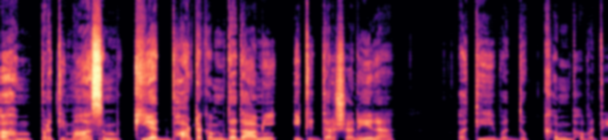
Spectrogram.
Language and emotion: Sanskrit, sad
